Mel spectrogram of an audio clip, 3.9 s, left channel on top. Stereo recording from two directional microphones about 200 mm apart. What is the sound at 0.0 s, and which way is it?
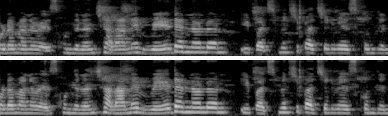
Speech, 20° right (ahead or behind).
